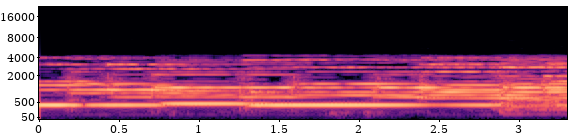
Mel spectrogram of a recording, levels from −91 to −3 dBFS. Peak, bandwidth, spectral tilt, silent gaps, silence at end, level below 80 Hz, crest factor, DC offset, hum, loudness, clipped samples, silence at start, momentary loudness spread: -4 dBFS; 4.6 kHz; -6.5 dB/octave; none; 0 s; -78 dBFS; 12 dB; under 0.1%; none; -16 LUFS; under 0.1%; 0 s; 2 LU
